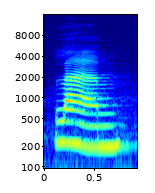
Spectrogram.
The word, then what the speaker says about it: lamb: It's always silent when it follows the letter M. Climb, crumb, lamb, thumb, dumb, and plumber. So practice them with me. I'm not pronouncing the B, I'm just pronouncing the M consonant sound.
